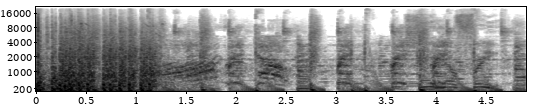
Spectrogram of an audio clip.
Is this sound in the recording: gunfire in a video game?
yes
